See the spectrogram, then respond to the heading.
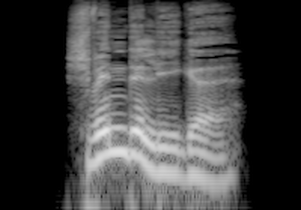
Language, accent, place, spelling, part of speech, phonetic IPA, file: German, Germany, Berlin, schwindelige, adjective, [ˈʃvɪndəlɪɡə], De-schwindelige.ogg
- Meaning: inflection of schwindelig: 1. strong/mixed nominative/accusative feminine singular 2. strong nominative/accusative plural 3. weak nominative all-gender singular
